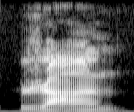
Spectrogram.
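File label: "ran2", Mandarin Chinese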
